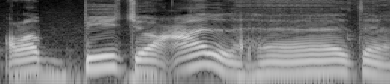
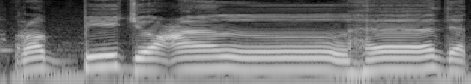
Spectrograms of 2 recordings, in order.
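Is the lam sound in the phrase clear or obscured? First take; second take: clear; obscured. First: The lam sound is pronounced clearly. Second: The lam sound is pronounced obscured. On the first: The speaker calls it right. "lam mati ini cara baca dibaca jelas" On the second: The speaker calls it wrong. "Tidak boleh lam mati ini dibaca samar"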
